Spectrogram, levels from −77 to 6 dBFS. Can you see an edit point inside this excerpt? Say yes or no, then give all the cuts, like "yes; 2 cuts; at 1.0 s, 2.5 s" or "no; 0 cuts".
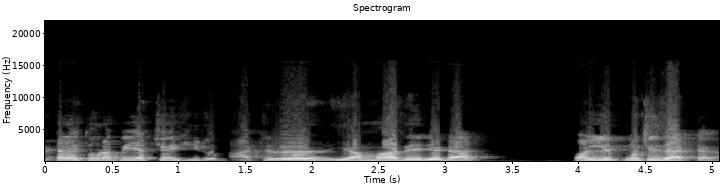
yes; 1 cut; at 1.6 s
